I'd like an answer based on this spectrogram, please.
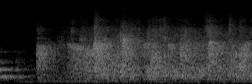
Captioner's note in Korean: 박수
